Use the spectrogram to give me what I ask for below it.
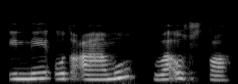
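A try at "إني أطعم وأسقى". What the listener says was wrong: اطعام نہیں اطعام، ٹھیک ہے، عین پہ کھڑا زبر نہیں ہے نا، بس عین کو زبر کی طرح ہی ادا کریں، باقی ٹھیک ہے ماشاءاللہ، بارک اللہ فی علمک.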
